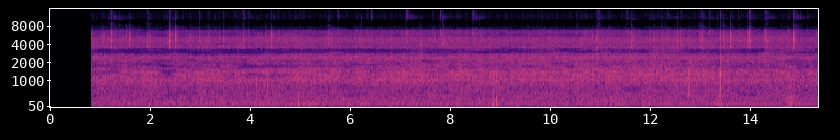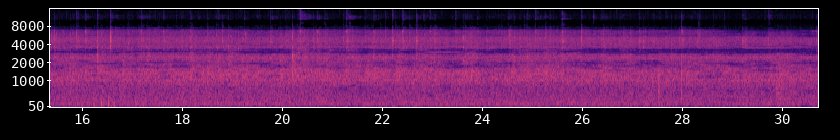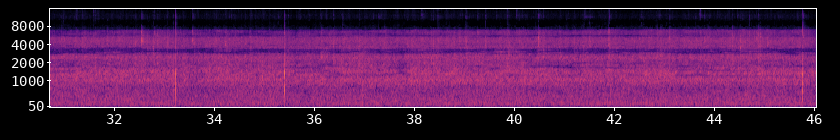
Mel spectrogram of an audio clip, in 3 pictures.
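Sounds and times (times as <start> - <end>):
rain hiss: 0.8 - 46.0
raindrops tapping: 0.8 - 46.0.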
